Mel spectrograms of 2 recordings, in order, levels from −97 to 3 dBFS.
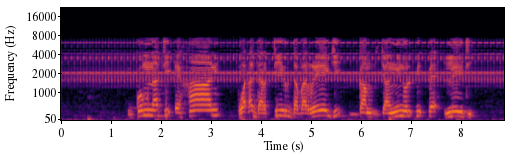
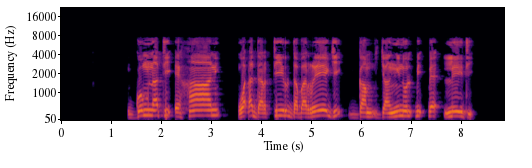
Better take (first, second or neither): second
